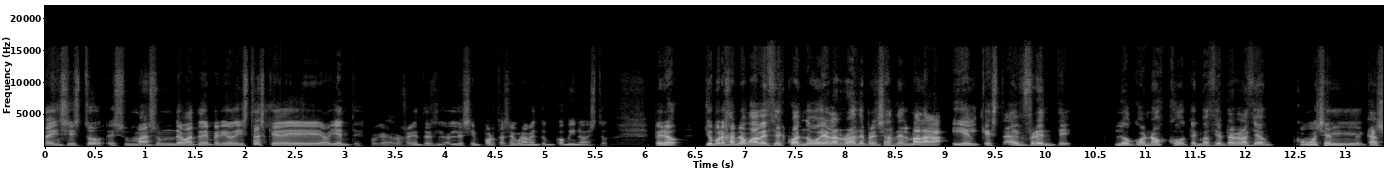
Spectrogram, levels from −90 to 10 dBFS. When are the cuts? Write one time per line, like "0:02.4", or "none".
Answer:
none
